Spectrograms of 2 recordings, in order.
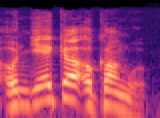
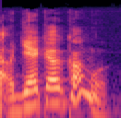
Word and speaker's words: Onyeka Okongwu: Yeah, Onyeka Okongwu. – Really? – Yeah, Onyeka Okongwu.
